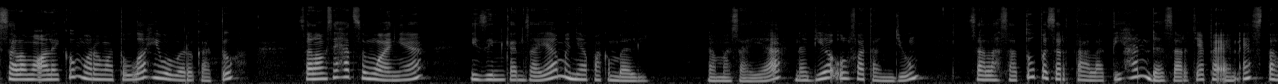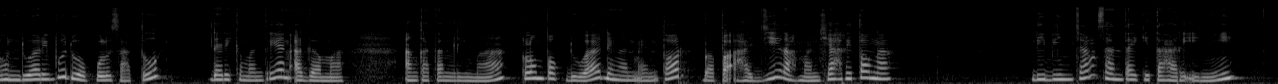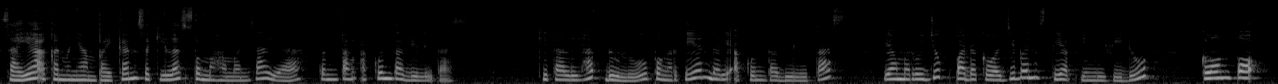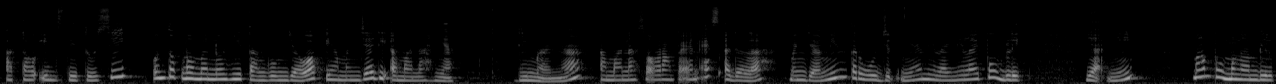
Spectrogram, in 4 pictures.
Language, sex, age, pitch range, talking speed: Indonesian, female, 30-49, 195-275 Hz, 100 wpm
